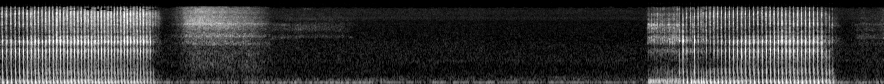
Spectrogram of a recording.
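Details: English bulldog snoring: loud, harsh, buzzing snores on two long breaths with quieter noisy breathing between; snoring.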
